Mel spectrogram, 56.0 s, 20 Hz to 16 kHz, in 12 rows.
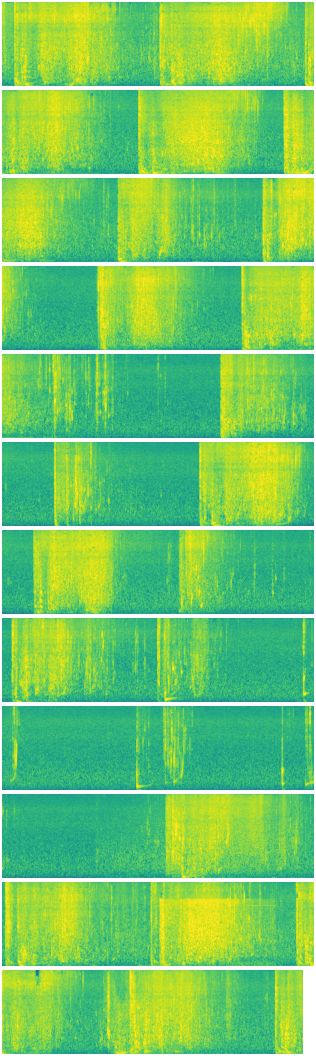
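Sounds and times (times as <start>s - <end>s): water splashing from swimming: 0.0s - 14.3s, 17.6s - 20.3s, 32.9s - 34.3s, 35.1s - 35.9s, 39.4s - 40.2s, 43.6s - 56.0s
water dripping: 39.4s - 40.2s, 43.6s - 56.0s.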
